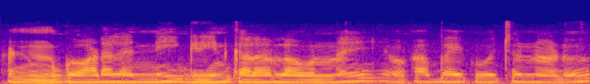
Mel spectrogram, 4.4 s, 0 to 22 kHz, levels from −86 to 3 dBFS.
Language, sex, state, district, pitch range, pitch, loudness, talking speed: Telugu, male, Andhra Pradesh, Manyam, 110-120 Hz, 115 Hz, -14 LUFS, 120 wpm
